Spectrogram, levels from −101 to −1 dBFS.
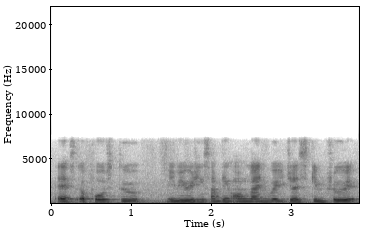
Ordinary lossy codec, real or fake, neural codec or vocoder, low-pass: none; real; none; 7.2 kHz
